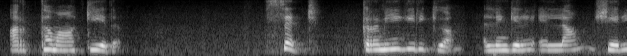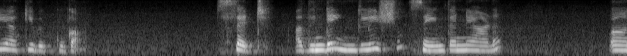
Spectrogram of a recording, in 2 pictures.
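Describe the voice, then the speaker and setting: A woman teaching a language lesson, reading word pairs slowly and deliberately one at a time for listeners to repeat. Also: fairly high pitch, darkish tone, rough recording. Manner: slow, deliberate, drills words one at a time. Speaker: English teacher. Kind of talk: slow drill lesson.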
